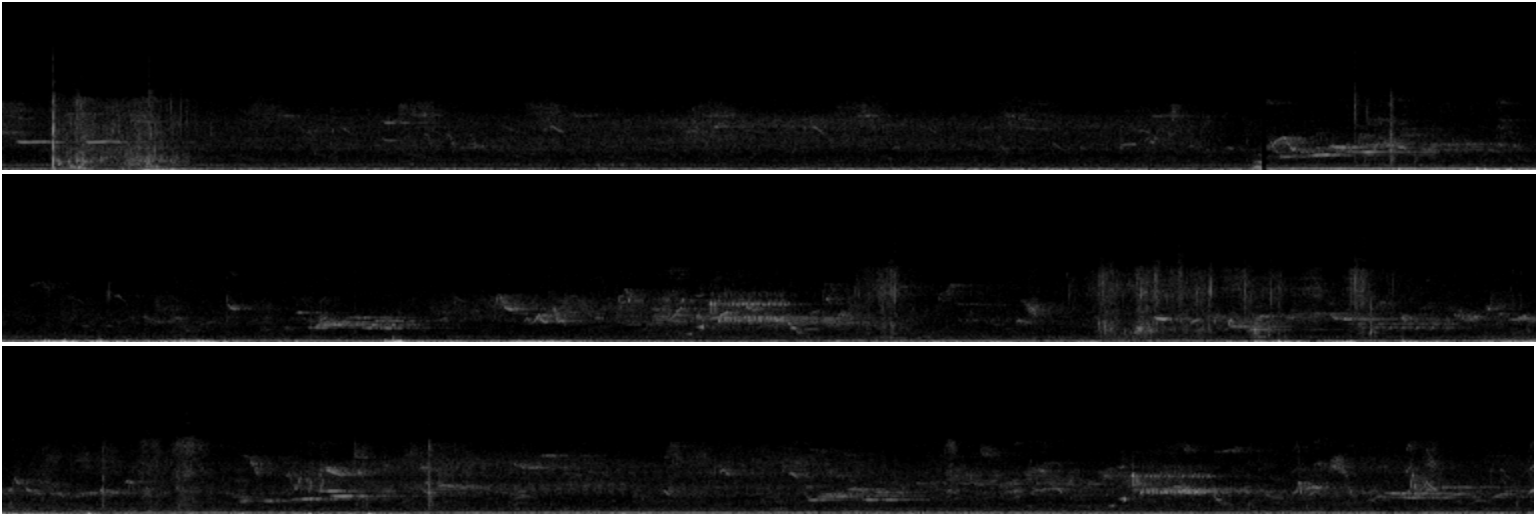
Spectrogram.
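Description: Birds chirping and calling from the surrounding trees and reeds, over a low outdoor background with a few short low rumbles and a low hum that comes and goes.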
